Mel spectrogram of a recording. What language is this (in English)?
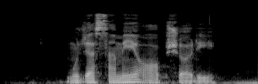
Persian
